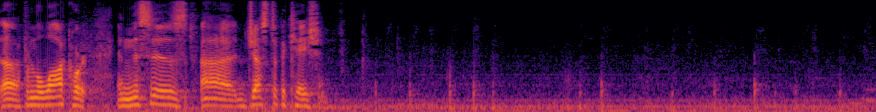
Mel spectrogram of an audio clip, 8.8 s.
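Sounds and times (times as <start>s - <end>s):
speech: 0.0s - 3.4s
handwriting with a pen on paper: 3.6s - 5.1s, 5.7s - 8.7s.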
